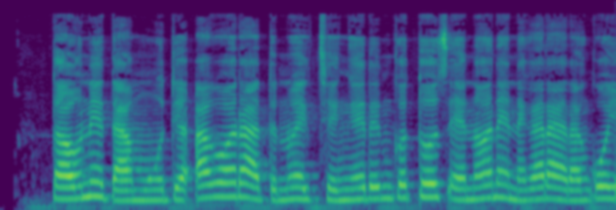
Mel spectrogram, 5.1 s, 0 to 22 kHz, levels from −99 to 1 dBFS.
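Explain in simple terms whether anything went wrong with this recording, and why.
Nothing went wrong here, as far as I can hear: the speech comes across steadily, with no dropouts, glitches or other trouble at any point.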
